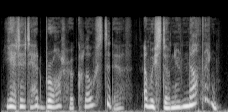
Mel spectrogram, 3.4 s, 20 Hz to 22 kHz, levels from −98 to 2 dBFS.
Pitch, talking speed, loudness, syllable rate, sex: 220 Hz, 210 wpm, -17 LUFS, 4.9 syllables/s, female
